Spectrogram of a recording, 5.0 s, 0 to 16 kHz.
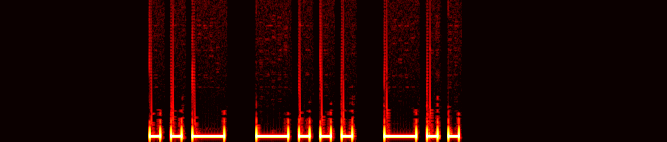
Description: Morse code, heard as a keyed tone, about 15 wpm, 700 Hz. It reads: UBD
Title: All Cut Numbers - 3-Digit 15wpm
